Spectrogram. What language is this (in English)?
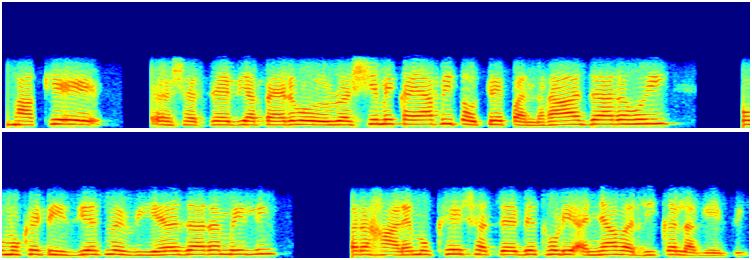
Sindhi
